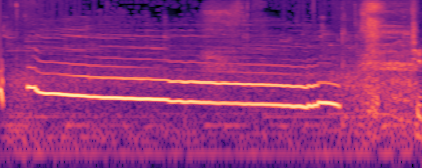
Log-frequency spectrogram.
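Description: A long, howling victory cheer from a man's voice: one held note lasting about three seconds that slides slowly down in pitch before breaking off.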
